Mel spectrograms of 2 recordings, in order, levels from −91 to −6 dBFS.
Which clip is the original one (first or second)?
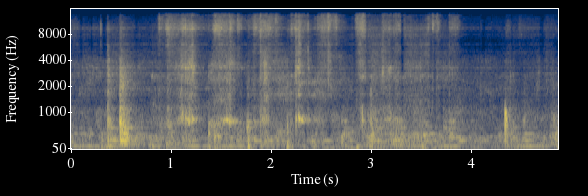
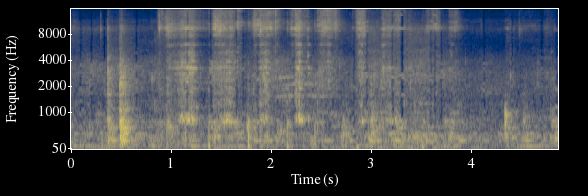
second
